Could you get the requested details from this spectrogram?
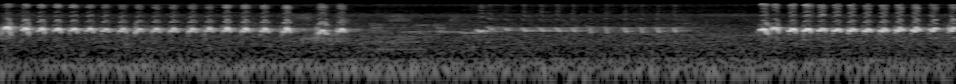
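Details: Yellow-vented bulbul giving a rapid chattering series of sharp, ringing notes, pausing with a softer brief trill, then bursting back into the same fast repeated notes.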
